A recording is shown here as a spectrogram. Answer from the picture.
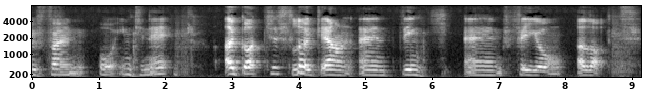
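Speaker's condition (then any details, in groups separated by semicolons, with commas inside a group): Cerebral palsy, dystonic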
